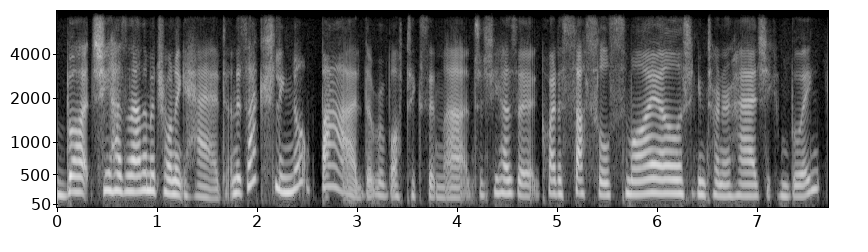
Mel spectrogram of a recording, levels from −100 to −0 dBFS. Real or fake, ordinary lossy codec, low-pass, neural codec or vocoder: real; Opus, 64 kbps; 7.2 kHz; none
